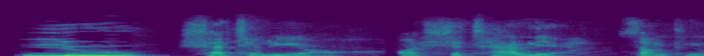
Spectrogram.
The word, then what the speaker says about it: Le Chatelier: to actually pronounce it it's actual pronunciation is I will try to do it as close as possible that is Lu Chatelier or satalia something like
